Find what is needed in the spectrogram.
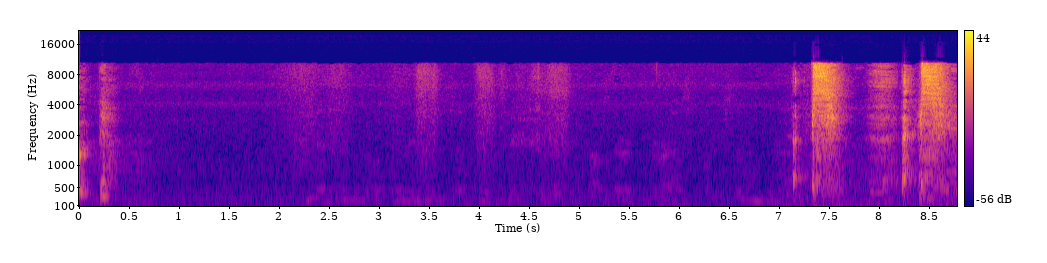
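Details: Several sharp, explosive sneezes in close succession after quiet breathy sounds, from a person who is very sick with a cold and struggling to clear phlegm.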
